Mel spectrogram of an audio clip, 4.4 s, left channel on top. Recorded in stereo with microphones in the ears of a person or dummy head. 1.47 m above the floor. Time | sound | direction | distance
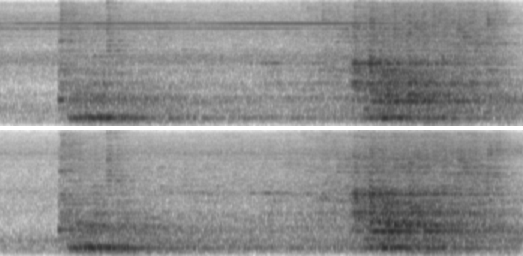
0.5 | a toilet flushing | centre (ahead or behind) | 4 m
